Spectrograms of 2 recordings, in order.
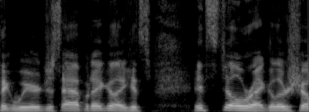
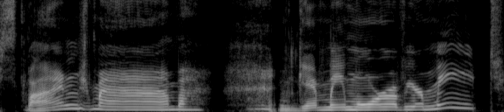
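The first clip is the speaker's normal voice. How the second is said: high, so-so cartoon voice; 6 semitones higher than usual. Answering a chat request with a Squidward voice. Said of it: "I can't do a very good Squidward".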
